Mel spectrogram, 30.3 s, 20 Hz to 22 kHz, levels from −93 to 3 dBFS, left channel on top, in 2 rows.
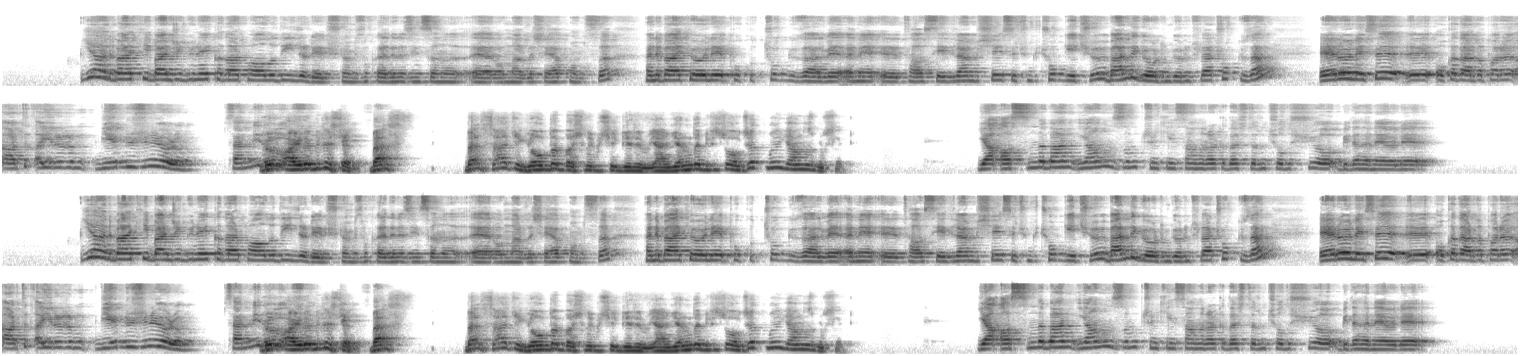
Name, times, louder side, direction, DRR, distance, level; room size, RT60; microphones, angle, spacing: voice 1, 0.8-7.4 7.7-12.7 13.2-17.0 17.5-18.6 18.9-19.0 24.9-29.4, right 2 dB, 45° right, 2.4 m, -27 dB
voice 2, 17.7-19.1 19.8-23.5, equal, 10° left, 0.9 m, -21 dB
19.5 x 9.7 x 4.8 m
head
